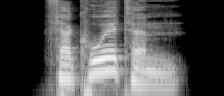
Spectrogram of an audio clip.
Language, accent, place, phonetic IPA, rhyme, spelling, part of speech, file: German, Germany, Berlin, [fɛɐ̯ˈkoːltəm], -oːltəm, verkohltem, adjective, De-verkohltem.ogg
- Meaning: strong dative masculine/neuter singular of verkohlt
